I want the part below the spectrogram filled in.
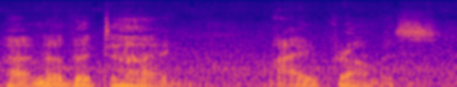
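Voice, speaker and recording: An actor voicing a calm, fatherly middle-aged yakuza boss, measured and gently admonishing, in an English-dubbed game. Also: lowish voice, gravelly, background noise.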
